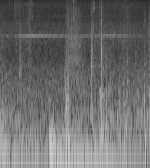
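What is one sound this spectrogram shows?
Hooves clop on dirt as a horse starts to move.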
